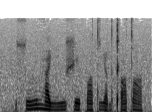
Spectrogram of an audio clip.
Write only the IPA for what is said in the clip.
sʷɨu̯ɦa ʎʉʃe petˤʎed kʼɐtˤʉ

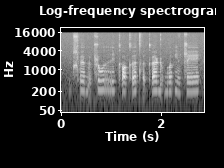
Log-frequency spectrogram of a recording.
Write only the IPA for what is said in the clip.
t͡ɕʰøɡə̰ʈ͡ʂu rikʼɔkʼə tʰə̰kʼœ ɖṵɡʷepje̤ ʈ͡ʂe

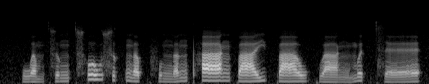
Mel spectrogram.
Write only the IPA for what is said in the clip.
wɐ˨˩mt͡sʊ˨˧ŋ t͡sʰo˥wsʊ˧k̚ ŋɐ˨˥p̚fʊ˨ŋ ɐ˧ŋpʰaː˧ŋpaː˨˥j paː˨˧wkʷaː˨˩ŋmɵ˥t̚t͡sɛː˨˧

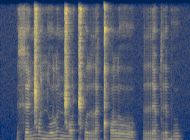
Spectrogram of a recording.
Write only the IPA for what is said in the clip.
xɛŋ͡ǁɔ ɲolo ŋ͡ǁɔǁʰoraǃʰɔ lo | rɛbrɘbu

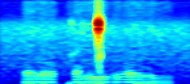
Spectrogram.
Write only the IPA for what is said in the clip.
ə˨lo˨˦ kœ˨ŋ͡ǀi˨wo˦ ri˨

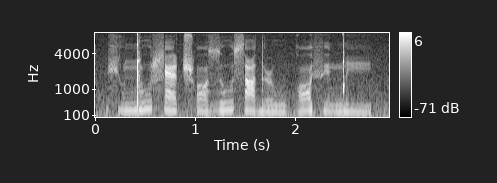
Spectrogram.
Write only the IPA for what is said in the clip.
ɕuŋ͡ǃuɬæ ʈ͡ʂʰɔzusɑ dɹu ɡɔfʲʌ ŋ͡ǃi

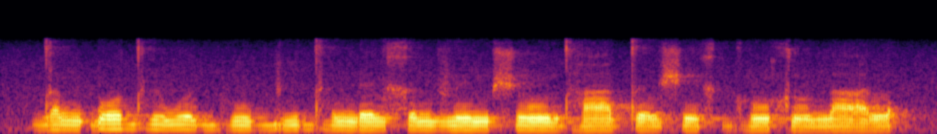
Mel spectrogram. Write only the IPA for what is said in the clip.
danɓo dʱɨwulbʱu bi dʱɘnɾelxɘnvẽn ʃõ dʱa tɘlʃẽxɡʱõx ɾõnal

